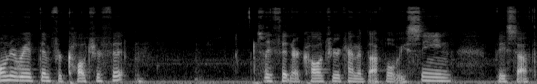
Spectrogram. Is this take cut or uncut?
cut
